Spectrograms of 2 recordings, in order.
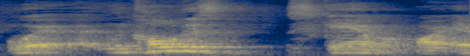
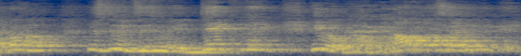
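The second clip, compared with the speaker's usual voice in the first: higher-pitched, mildly panicked retelling; retold panic; 7 semitones higher than usual. Comic waking his brother over a police threat, mock panic. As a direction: replay being scared, pitch pushed up. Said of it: "I made no sense 'cause I'm scared".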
